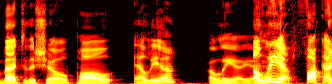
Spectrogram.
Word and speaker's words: Elia: Elia.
